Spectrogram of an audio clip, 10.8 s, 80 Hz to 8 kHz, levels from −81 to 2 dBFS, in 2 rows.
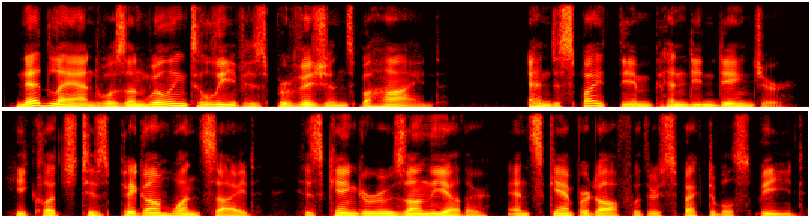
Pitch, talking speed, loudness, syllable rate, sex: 125 Hz, 180 wpm, -20 LUFS, 5.4 syllables/s, male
